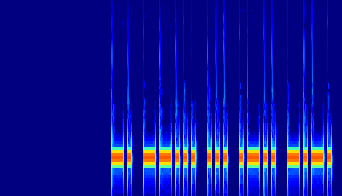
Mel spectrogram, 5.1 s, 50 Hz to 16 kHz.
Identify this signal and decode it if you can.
Morse code, heard as a keyed tone, about 20 wpm, 700 Hz. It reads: N7SLC
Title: USA Call Signs - 5 Characters - 20wpm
